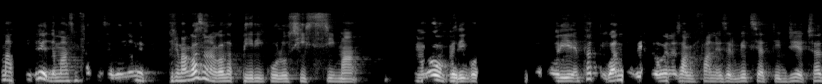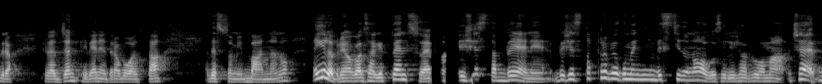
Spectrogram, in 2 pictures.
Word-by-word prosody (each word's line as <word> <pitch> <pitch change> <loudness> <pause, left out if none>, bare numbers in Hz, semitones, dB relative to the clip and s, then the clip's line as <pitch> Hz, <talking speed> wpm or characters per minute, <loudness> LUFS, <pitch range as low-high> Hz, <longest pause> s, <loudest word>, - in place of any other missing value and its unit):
Ma 205 -2 -2
ti 230 - -13
credo, 225 - +5
ma 165 - -1
infatti 185 - -9
secondo 475 - -2
me 185 +7 -4
prima 175 +1 +1
cosa, 280 +5 +6
è - - +2
una 145 - +4
cosa 155 0 +1
pericolosissima. 145 -1 -2 0.6
Ma 155 -2 -7
proprio 210 +3 +7
pericolosa 150 -1 +4 0.4
da 290 - -15
morire, 155 -1 +4
infatti 260 - -4
quando 175 +5 +5
vedo, 185 - +1
che 170 - +5
ne 165 - -2
so, 155 -1 +1
che - - -8
fanno 145 -1 -5
i 140 - -3
servizi 150 +1 -2
al - - -2
TG 135 -1 -7
eccetera, 165 -1 -1 0.3
che - - -12
la 130 - +1
gente 160 0 -2
viene 135 0 -1
travolta, 125 -1 -2 0.4
adesso 140 -1 -3
mi 120 -2 -4
bannano, 125 +7 -3 0.2
e 245 - +2
io 320 - +6
la - - +9
prima 150 0 0
cosa 155 +2 +2
che 160 0 +1
penso 230 -3 +1
è: 140 - +4
"Ma - - -10
eh 195 - -3
ce 220 +6 -6
sta 235 -6 -4
bene, 175 -8 -1
ve 215 - -3
ce 240 - +2
sta 240 +3 -8
proprio 270 -1 +2
come 245 -1 +2
in 225 - 0
un 225 -1 -1
vestito 215 0 -3
nuovo 190 -6 0
si 150 +1 -4
dice 145 +1 -3
a - - -1
Roma", 150 -1 -3
cioè 190 +1 +2
160 Hz, 240 wpm, -21 LUFS, 145-215 Hz, 0.6 s, la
